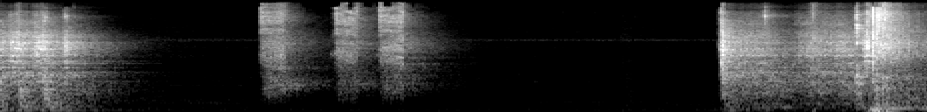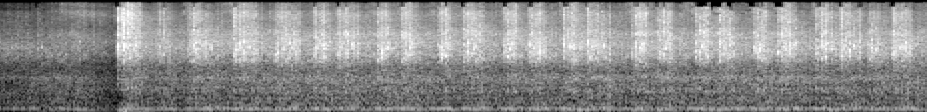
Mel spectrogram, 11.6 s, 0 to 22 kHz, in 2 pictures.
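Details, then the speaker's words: Big block Chevy jet boat engine, first start with starting fluid and idle turned up slightly: a few cranks and coughs, then catches into a loud, even, lumpy idle with no knocks or misses; runs normally. "I just realized that it is almost 1 o'clock in the morning. But it runs. That was badass."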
